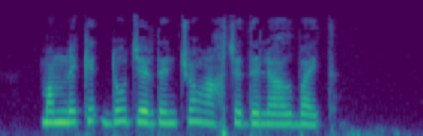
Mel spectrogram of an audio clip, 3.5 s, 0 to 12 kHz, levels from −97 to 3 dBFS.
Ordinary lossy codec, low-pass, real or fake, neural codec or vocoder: MP3, 32 kbps; 10.8 kHz; fake; codec, 24 kHz, 0.9 kbps, WavTokenizer, medium speech release version 1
